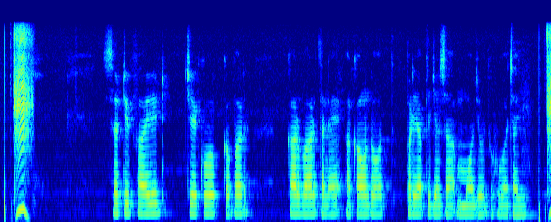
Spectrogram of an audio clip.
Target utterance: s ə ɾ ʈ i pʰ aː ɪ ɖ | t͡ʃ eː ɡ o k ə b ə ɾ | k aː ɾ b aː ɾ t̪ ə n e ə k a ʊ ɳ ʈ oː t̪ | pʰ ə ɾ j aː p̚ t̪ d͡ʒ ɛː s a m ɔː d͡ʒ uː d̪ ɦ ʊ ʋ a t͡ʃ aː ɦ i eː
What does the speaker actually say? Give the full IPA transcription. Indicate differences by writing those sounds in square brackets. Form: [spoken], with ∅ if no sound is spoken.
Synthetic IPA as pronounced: s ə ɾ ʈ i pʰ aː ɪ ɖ | t͡ʃ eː [k] o k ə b ə ɾ | k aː ɾ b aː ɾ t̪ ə n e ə k a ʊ ɳ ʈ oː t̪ | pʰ ə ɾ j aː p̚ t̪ d͡ʒ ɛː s a m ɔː d͡ʒ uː d̪ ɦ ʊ ʋ a t͡ʃ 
